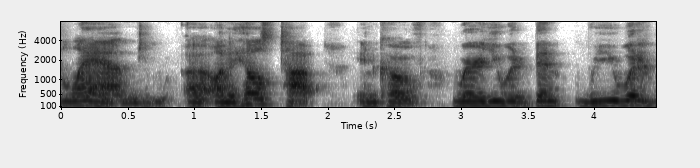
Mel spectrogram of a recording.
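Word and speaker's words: Cobh: Titanic was Queenstown, Now Cove. Queenstown, Yeah. which is now called Cove. Kobh is how it's spelled.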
